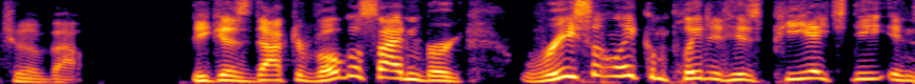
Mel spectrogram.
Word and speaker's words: Vogel-Seidenberg: I want to make sure I pronounce this correctly. Dr. Vogel Seidenberg.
